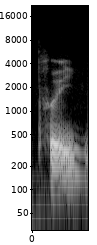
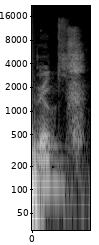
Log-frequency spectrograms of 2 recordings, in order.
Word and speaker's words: Puig: Om inte Stosher åker ut mot Monica, hur uttalas det nu? Monica Puig? Puig? Ja, Puig, inte Puig.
